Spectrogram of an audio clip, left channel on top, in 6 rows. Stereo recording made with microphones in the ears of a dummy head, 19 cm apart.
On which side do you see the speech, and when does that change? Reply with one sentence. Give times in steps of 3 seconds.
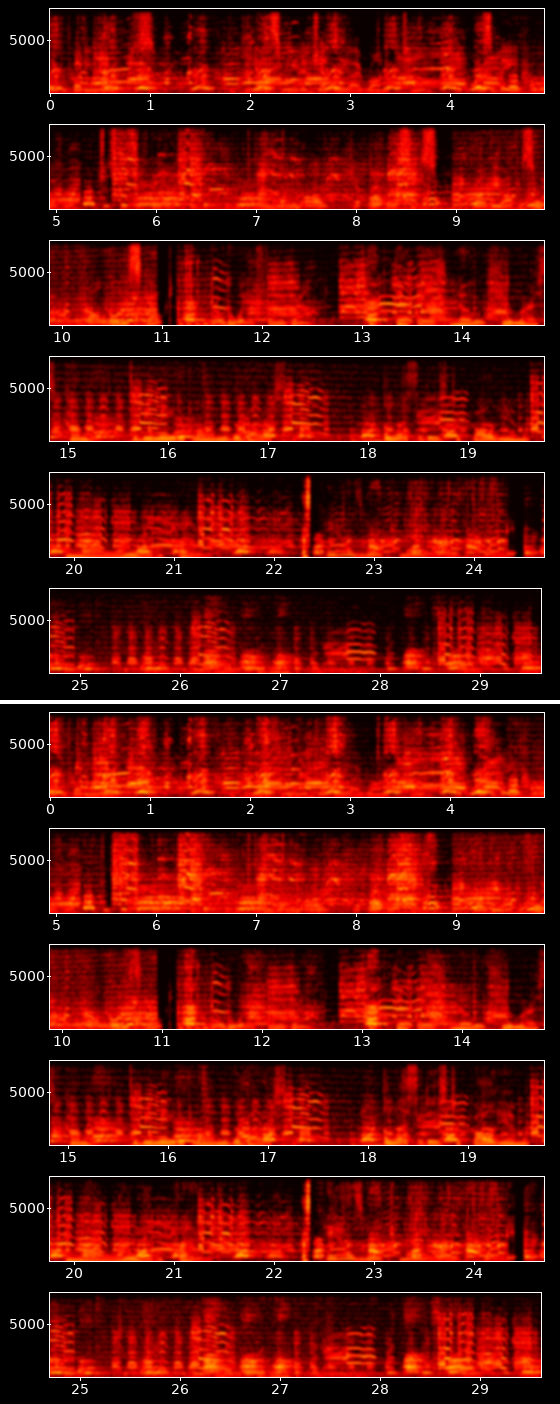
In this clip you hear the speech on the left from 0 s, in the centre from 15 s and on the right from 18 s.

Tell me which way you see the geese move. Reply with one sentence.
In this clip you hear the geese move from right to left and back again.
